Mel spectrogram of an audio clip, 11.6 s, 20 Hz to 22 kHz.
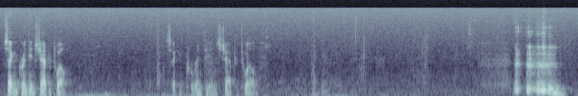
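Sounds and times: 
speech: 0.1 - 1.4, 3.4 - 5.3, 6.2 - 6.6
person clearing throat: 10.3 - 11.5.

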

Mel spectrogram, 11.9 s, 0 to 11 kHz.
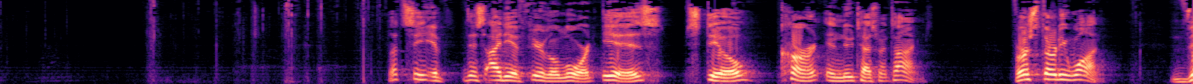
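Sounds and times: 
thin Bible pages being turned: 1.4 - 4.0
speech: 3.9 - 9.3, 10.1 - 11.1, 11.7 - 11.9.

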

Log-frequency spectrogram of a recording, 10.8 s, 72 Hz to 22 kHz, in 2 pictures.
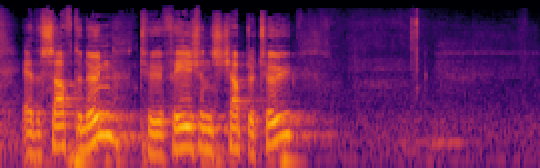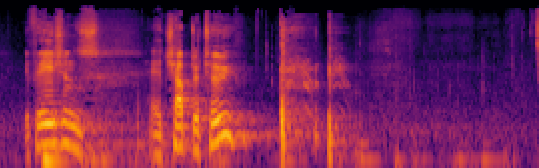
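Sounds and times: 
speech: 0.2 - 3.1, 5.6 - 7.9
coughing: 8.2 - 9.0.

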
